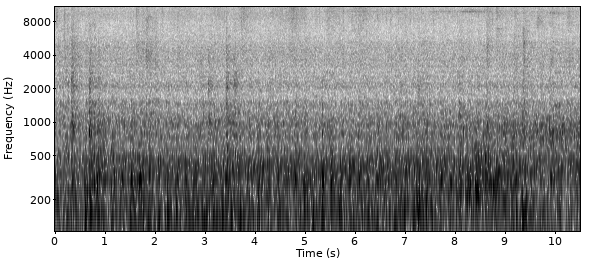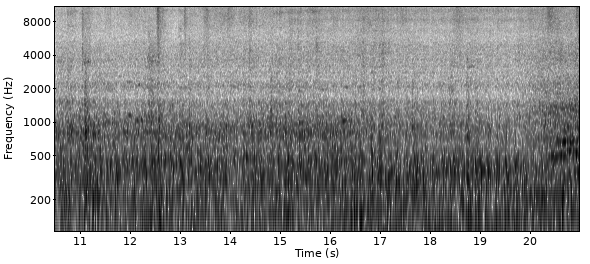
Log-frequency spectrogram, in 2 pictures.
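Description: Steady running noise of the KA Bima executive passenger train heard inside the coach: wheels running on the rails at speed.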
